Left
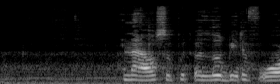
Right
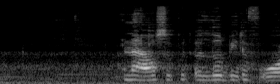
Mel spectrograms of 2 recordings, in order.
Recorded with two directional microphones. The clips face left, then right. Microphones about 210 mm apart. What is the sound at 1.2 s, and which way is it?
Speech, 50° left (ahead or behind).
